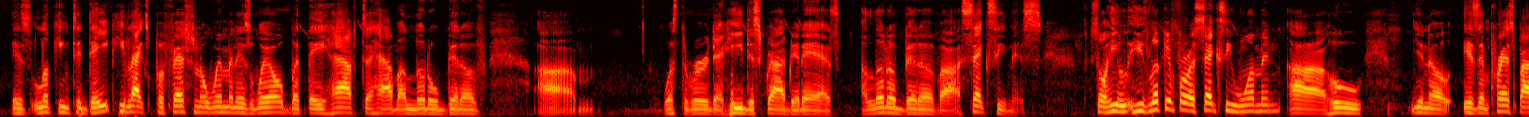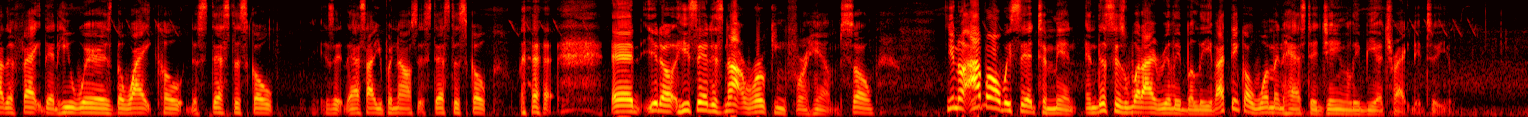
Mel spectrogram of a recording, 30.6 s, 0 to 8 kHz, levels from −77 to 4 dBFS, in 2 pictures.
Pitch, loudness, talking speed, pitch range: 120 Hz, -26 LUFS, 200 wpm, 110-135 Hz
